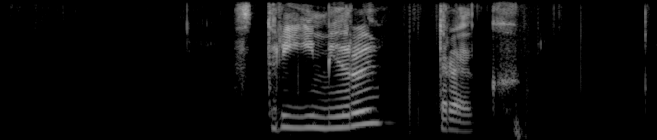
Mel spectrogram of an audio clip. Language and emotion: Russian, neutral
